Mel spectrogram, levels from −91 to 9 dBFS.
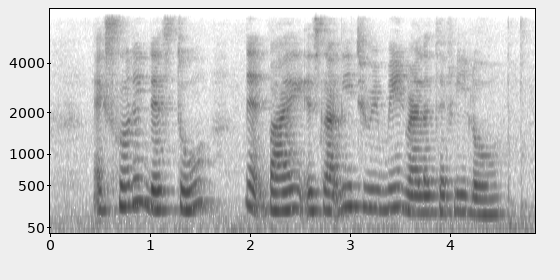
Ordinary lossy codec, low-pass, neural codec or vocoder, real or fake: none; 7.2 kHz; none; real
